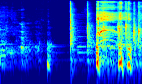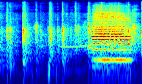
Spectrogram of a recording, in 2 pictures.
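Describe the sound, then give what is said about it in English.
Scattered handclaps from a crowd, building into a brief burst of applause before thinning out, with a sustained voice or cheer rising near the end. “If you don't clap, you're a suspect.”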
